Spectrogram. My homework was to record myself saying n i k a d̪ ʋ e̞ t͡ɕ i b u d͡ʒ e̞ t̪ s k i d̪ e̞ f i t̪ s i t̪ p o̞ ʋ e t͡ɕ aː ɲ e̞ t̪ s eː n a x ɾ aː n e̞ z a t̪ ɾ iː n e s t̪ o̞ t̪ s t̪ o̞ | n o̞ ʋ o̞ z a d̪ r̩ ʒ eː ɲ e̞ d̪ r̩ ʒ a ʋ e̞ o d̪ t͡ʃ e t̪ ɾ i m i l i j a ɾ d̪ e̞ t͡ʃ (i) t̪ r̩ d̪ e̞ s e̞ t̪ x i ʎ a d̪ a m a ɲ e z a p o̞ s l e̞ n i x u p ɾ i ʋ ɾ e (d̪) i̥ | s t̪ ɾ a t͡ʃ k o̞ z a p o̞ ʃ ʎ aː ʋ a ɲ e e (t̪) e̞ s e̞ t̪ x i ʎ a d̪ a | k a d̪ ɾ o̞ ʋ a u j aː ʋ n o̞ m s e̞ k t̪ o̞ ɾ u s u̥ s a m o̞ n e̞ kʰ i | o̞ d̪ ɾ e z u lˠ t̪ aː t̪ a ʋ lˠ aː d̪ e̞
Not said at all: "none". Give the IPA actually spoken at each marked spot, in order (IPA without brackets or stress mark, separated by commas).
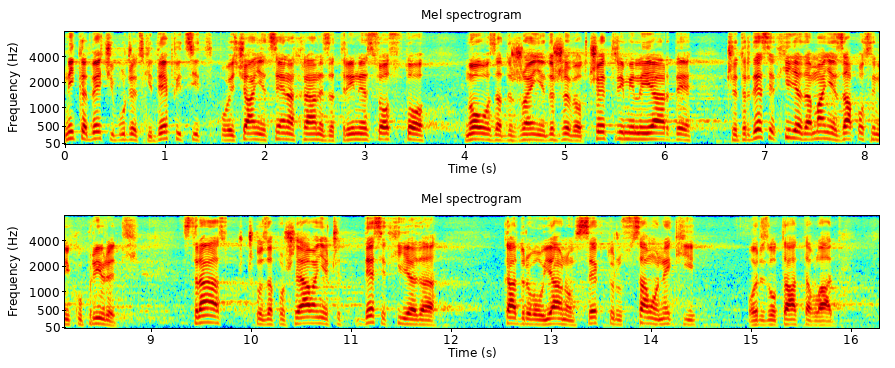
e, d̪, d̪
